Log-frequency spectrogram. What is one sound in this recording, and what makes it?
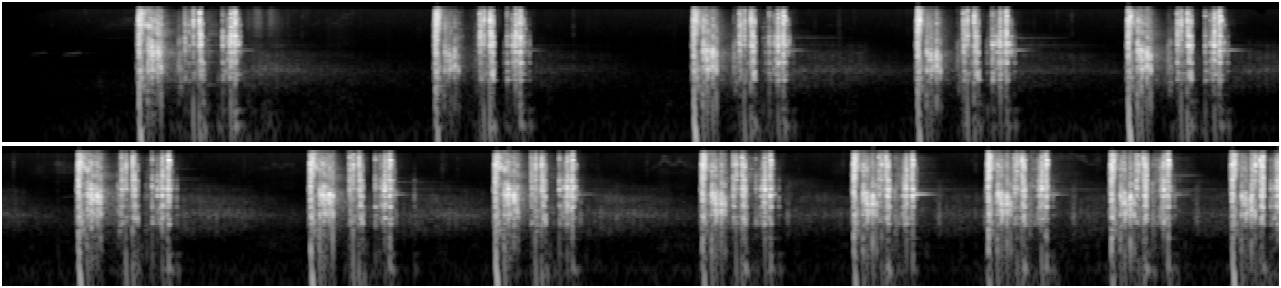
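A rifle fires loud, sharp shots again and again, each echoing outdoors.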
